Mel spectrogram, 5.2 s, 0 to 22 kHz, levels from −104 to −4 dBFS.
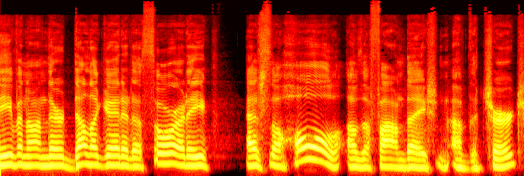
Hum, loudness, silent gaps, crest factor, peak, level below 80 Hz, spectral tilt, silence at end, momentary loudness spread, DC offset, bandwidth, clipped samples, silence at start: none; -21 LUFS; none; 16 dB; -4 dBFS; -68 dBFS; -6 dB/octave; 0 s; 6 LU; under 0.1%; over 20 kHz; under 0.1%; 0 s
